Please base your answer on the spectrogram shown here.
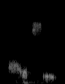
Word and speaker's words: OHDSI: data sciences in informatics or ohdsi or pronounced odyssey omop is designed really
